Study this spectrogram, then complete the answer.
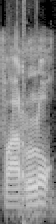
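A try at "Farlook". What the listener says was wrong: Farluk bukan Farlok. O2 itu bacanya U, Farluk.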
